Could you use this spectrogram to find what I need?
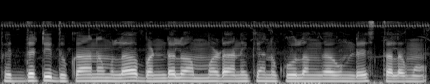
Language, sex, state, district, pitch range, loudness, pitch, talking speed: Telugu, male, Andhra Pradesh, Sri Satya Sai, 145-155 Hz, -14 LUFS, 150 Hz, 100 wpm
